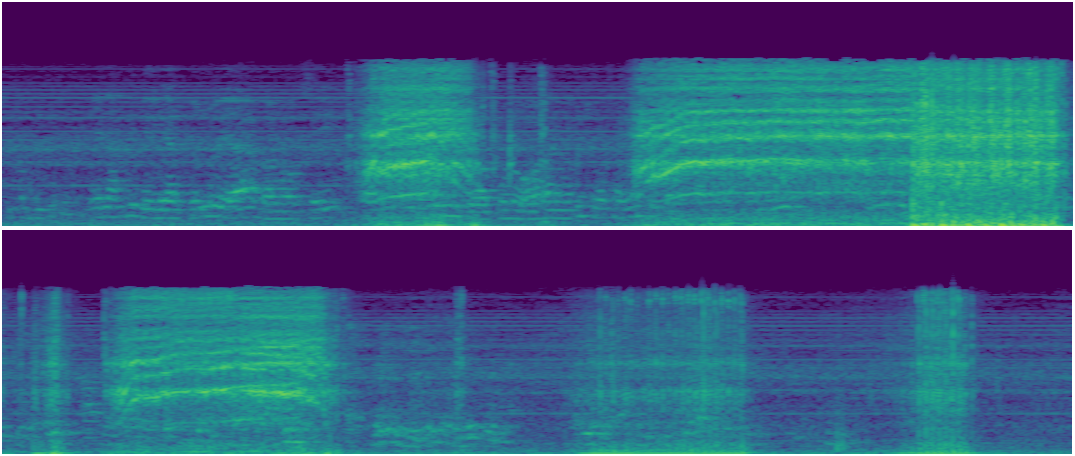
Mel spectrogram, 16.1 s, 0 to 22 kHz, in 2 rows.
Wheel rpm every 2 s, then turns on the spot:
0, 20, 80, 100, 100, 20, 20, 10.
2-4 10-16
